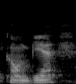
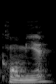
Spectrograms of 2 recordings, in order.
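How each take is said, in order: First: The b sound is clearly pronounced. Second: The b sound is dropped entirely. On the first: "Combien is the same as International French" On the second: "sometimes the B is not pronounced in certain regions. It might just sound like"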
